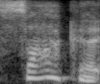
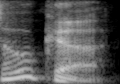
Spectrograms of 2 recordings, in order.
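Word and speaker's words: Sokka: thinking yes you're right it's not Saka it's sooka because we have pronunciation issues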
